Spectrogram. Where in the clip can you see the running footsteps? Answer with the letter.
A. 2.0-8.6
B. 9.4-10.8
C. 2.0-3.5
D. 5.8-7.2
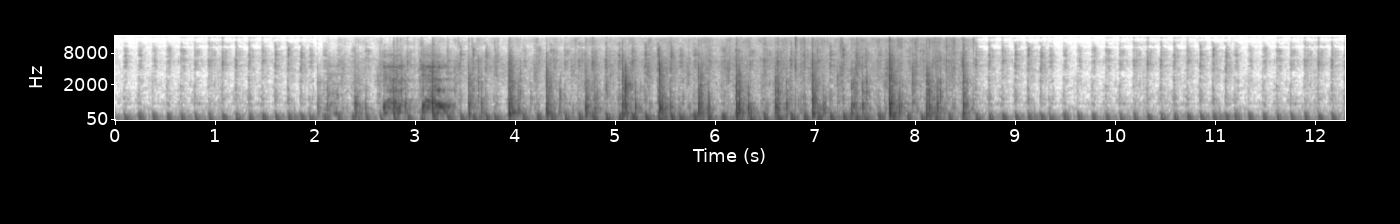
A.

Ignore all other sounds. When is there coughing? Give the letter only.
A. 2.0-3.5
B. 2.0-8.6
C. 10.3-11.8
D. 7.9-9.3
A.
